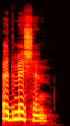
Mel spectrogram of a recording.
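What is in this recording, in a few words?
"admission", English; oxford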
